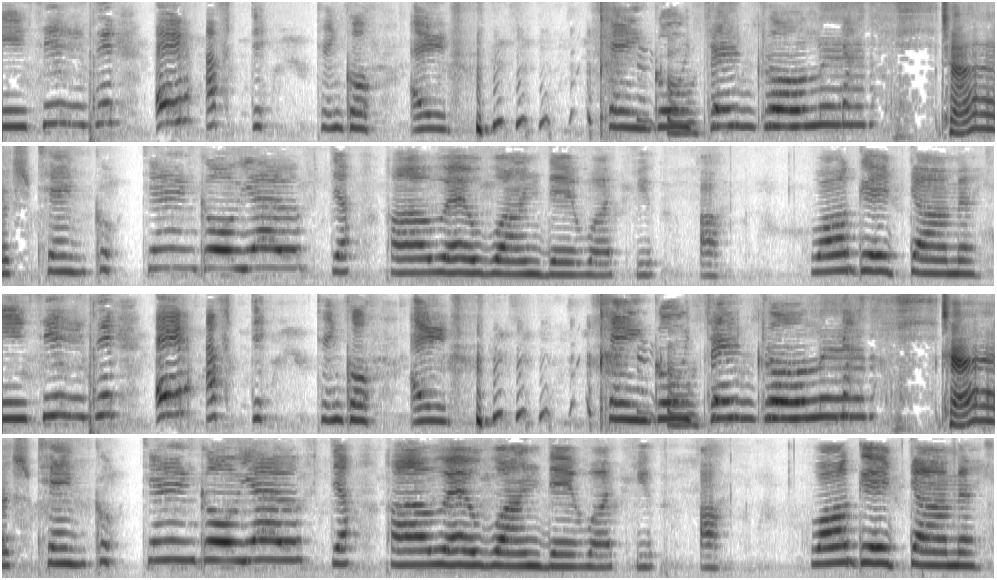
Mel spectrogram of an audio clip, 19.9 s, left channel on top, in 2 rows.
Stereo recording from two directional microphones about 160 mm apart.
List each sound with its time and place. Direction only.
0.0 s child singing: 5° left (ahead or behind)
0.9 s a sound: 5° left (ahead or behind)
3.2 s a child's voice: centre (ahead or behind)
4.7 s a sound: 45° left (ahead or behind)
6.0 s child singing: 5° left (ahead or behind)
8.1 s speech: 45° left (ahead or behind)
9.4 s speech: 45° left (ahead or behind)
10.2 s child singing: 5° left (ahead or behind)
18.0 s child singing: 5° left (ahead or behind)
